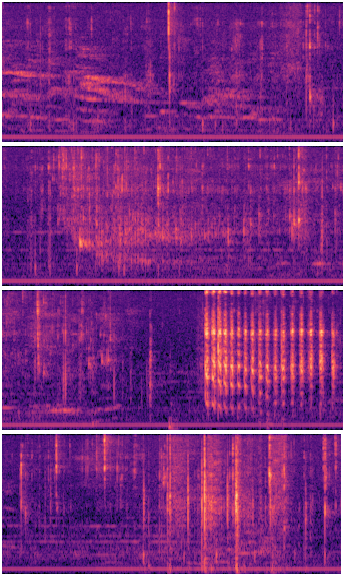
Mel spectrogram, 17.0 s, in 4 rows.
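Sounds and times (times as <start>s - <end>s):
steady low hum: 0.0s - 17.0s
wet chewing and mouth-smacking: 0.2s - 5.4s, 13.0s - 17.0s.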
